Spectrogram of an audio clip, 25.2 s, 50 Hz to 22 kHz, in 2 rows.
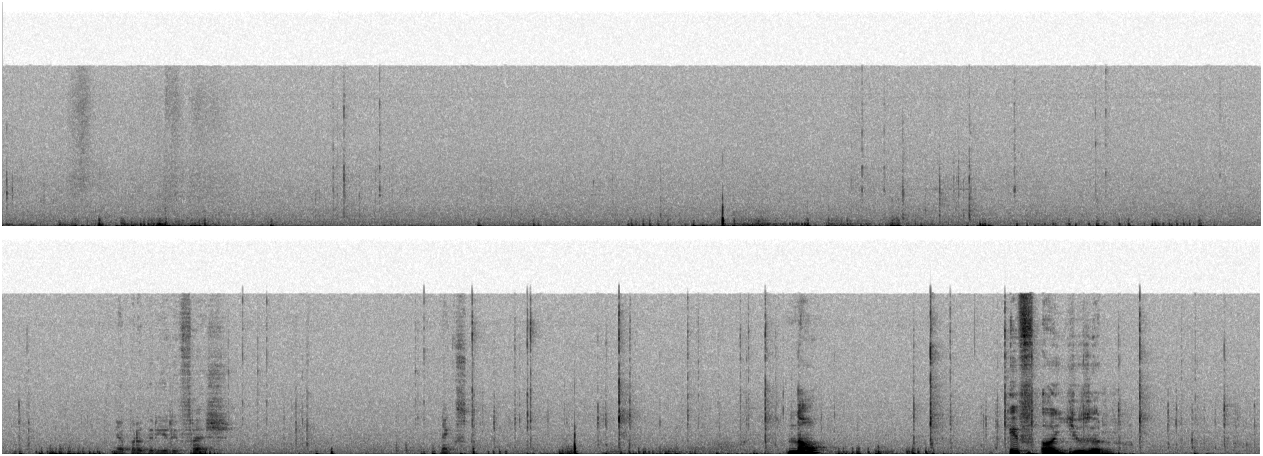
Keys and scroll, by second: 5.9 ctrl+s, 9.5 ctrl+s, 12.8 alt+Tab.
